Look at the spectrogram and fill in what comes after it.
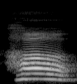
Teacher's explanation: ह को भी अगर हम प्रोनाउंस करते हैं तो इसमें भी कंपन महसूस होती है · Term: घोष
